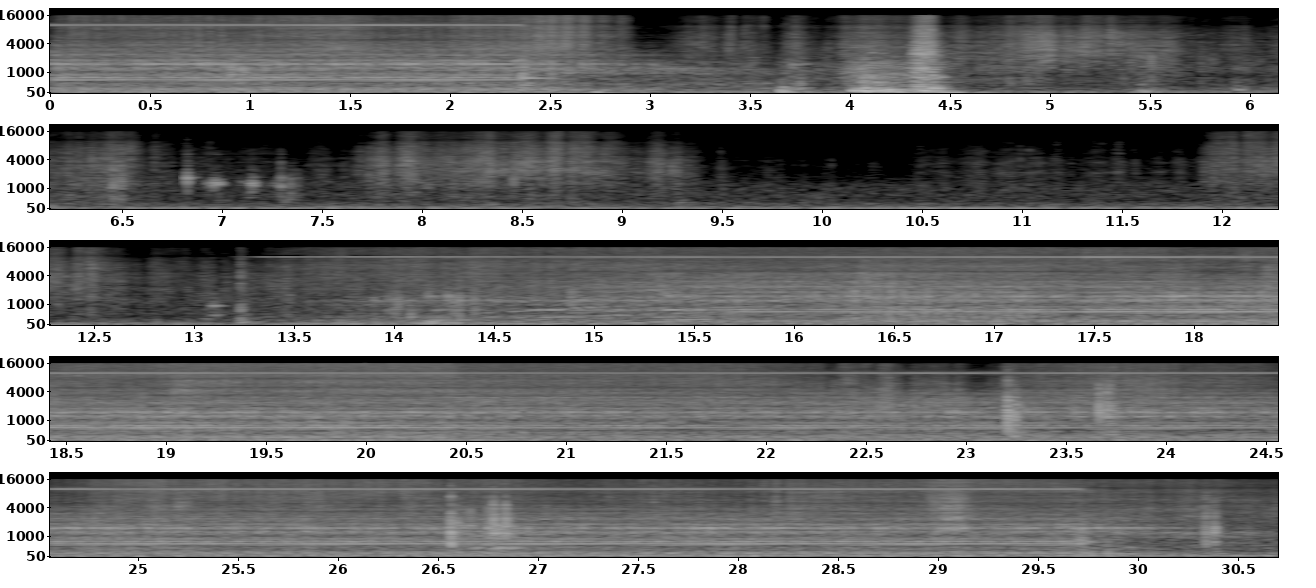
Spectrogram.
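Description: Wood lathe motor running with a steady whine, switched off about two seconds in, a knock shortly after, then started again, its whine rising as it spins up and holding steady until it stops at the very end. A cloth is held against the spinning resin-and-wood piece to apply a finish.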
